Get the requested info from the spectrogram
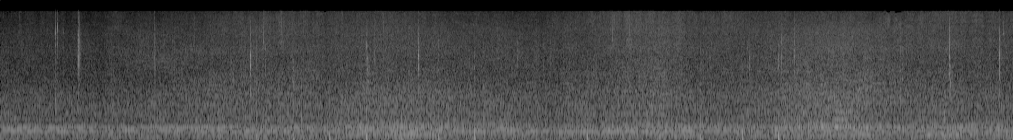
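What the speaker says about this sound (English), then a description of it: "I hear bees." Bees buzz in the survival video game Icarus, a faint, continuous insect drone running under a steady low hum of game ambience.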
